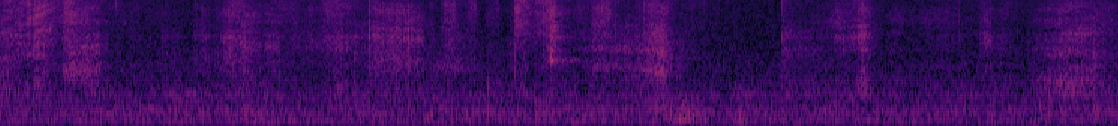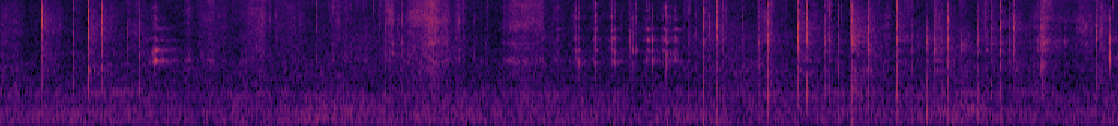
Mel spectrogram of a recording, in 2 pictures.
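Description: Long orange nails scratch and tap along the printed paper label (pineapple/peach design) of a closed, cylindrical metal tea canister with a silver metal lid, holding tea, held in both hands close up. Quiet, bright, papery scratching and rubbing runs throughout, with short, sharp taps growing denser toward the end.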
